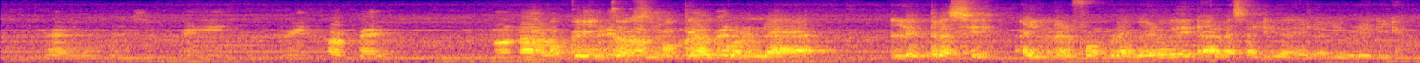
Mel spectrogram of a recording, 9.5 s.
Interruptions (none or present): present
